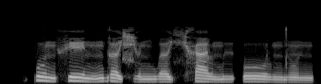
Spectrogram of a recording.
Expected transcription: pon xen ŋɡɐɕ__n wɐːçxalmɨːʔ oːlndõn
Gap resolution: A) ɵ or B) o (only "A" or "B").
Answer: A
